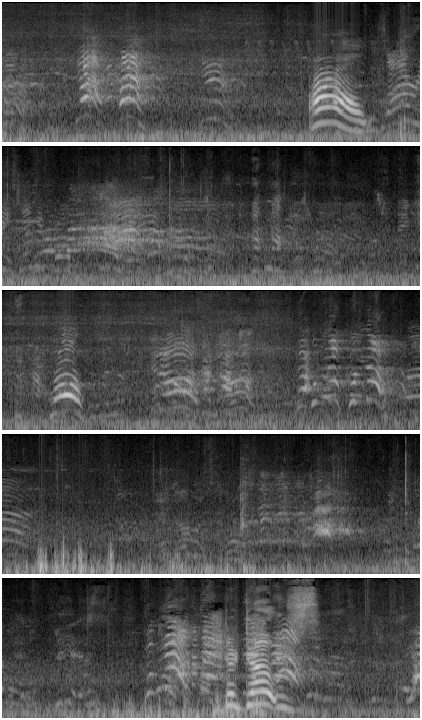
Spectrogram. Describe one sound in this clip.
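Children shout and call out to each other outdoors at a distance.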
